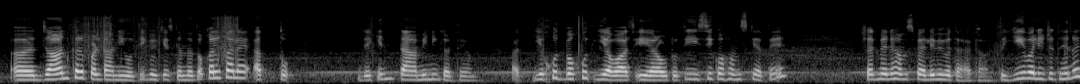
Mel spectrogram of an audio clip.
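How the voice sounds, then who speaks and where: A woman teaching Quran recitation in a class, patiently explaining letters step by step and sounding them out slowly. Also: on the high side, dark tone, a little hiss or hum. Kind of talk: online class explaining pronunciation.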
